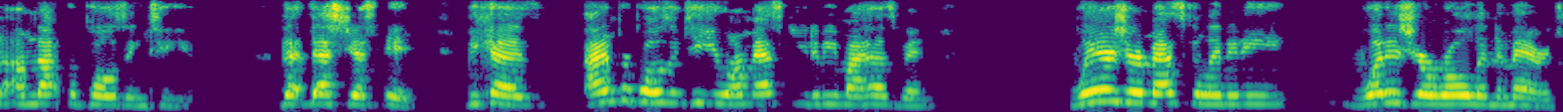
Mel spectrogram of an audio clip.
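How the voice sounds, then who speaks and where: A woman's voice: fairly high pitch, low-quality recording. A woman on a church discussion panel, speaking in an emphatic, opinionated way.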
